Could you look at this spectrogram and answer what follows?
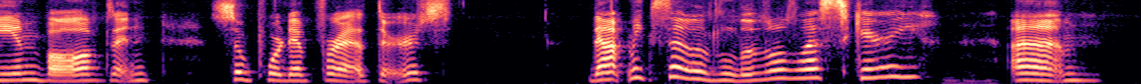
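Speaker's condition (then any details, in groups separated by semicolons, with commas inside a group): ALS; about 10 years since diagnosis, uses wheelchair, slow progression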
